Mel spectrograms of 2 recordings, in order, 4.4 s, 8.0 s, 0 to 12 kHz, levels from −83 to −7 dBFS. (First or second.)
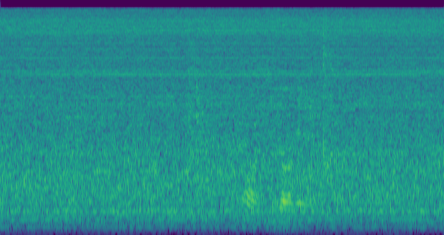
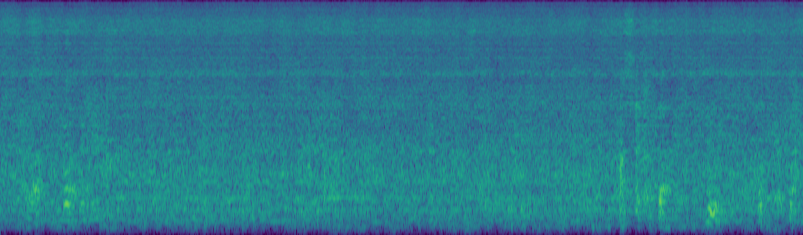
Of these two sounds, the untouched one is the first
